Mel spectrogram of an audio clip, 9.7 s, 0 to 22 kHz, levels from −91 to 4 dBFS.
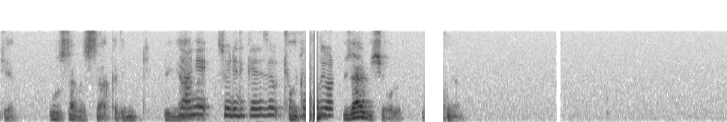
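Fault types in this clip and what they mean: Packet loss on an ADPCM call: Stretches of audio drop out and are replaced by hard-edged silence. The receiving decoder's adaptive predictor and step size then drift out of step with the sender's. So the sound comes back slightly distorted, then settles within tens of milliseconds. Gaps fall at 4.08 to 4.25 s (120 ms lost in several short bursts), 5.66 to 6.03 s (260 ms) and 7.42 to 7.49 s (60 ms).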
